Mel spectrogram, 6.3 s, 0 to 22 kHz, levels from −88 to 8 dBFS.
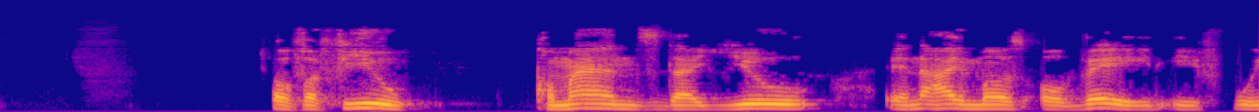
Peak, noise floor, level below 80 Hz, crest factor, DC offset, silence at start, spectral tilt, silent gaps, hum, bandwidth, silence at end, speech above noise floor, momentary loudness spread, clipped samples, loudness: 0 dBFS; -78 dBFS; -64 dBFS; 14 dB; under 0.1%; 1.35 s; -7 dB/octave; none; none; 7.8 kHz; 0 s; 66 dB; 12 LU; under 0.1%; -13 LUFS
